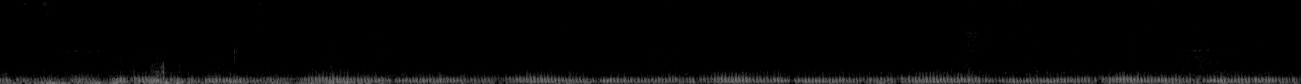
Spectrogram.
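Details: A relaxed, resting cat purring: a steady, low, rumbling purr rising and falling with about 30 breaths a minute.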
